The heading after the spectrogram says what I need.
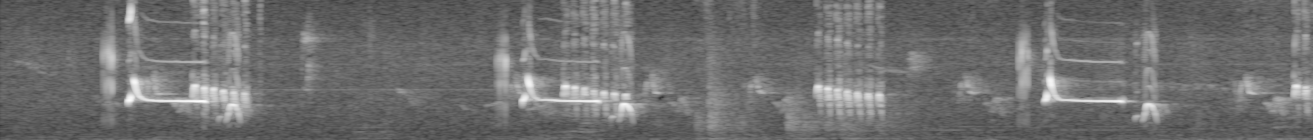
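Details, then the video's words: Female and male prinias calling against each other, a recording meant to stir silent birds into singing: loud high whistled notes sliding down, each with a sharp dropping flick, in bursts about every two seconds, with brief rapid stuttering notes between. "SUARA Prenjak betina VS Prenjak Jantan"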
